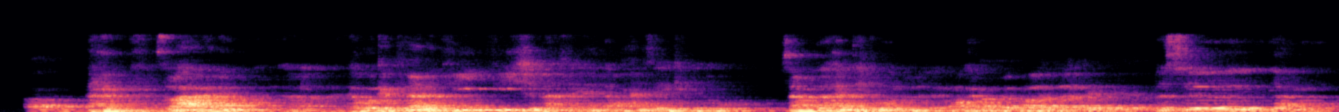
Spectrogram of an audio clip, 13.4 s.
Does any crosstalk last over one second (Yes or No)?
Yes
